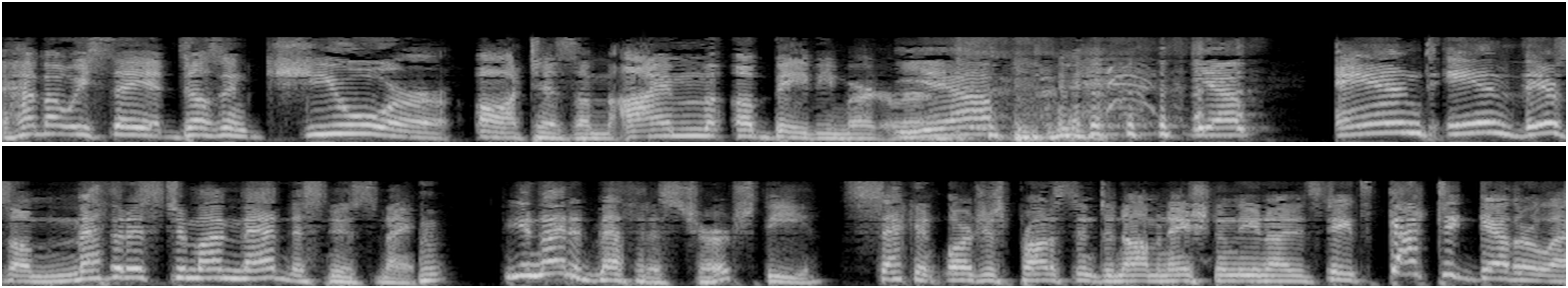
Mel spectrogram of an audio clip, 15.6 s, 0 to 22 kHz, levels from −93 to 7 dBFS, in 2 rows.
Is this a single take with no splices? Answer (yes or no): yes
